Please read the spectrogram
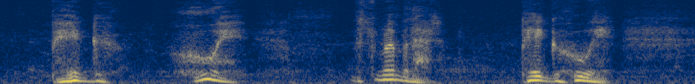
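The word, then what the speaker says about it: Pig-hoo-o-o-o-ey: The first syllable should be short and staccato, the second long and rising into falsetto, high but true. Pig hooey. Try it. Make it strong. Pig hooey. More body to the who.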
